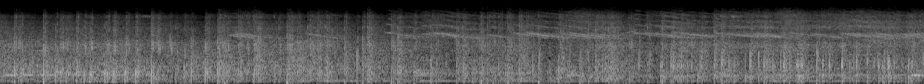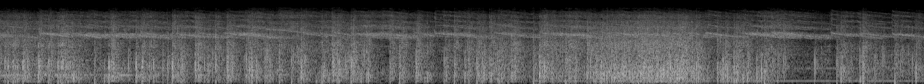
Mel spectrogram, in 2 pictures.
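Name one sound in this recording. Firecrackers crackle and pop rapidly outdoors.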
